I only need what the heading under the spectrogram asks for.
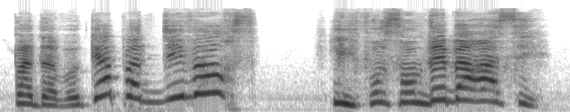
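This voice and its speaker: A woman's voice: extremely high pitch, big pitch swings, brisk. A woman voicing a combative, dramatic child hatching plots in a cartoon. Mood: defiant. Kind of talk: French animated series dubbing.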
